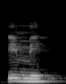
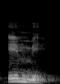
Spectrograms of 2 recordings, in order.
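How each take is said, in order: Both takes have the same delivery.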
